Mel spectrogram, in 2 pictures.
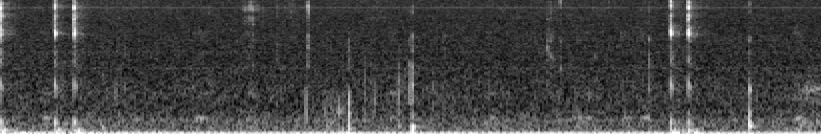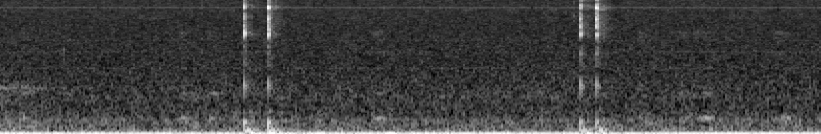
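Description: Faint computer mouse clicks, a handful of short double clicks spread a second or two apart, over a steady low electrical hum.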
